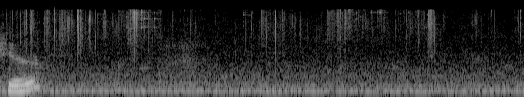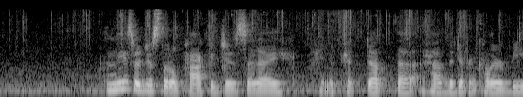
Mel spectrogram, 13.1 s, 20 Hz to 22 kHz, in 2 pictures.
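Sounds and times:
low steady hum: 0.0s - 13.0s
beads clicking and rattling: 0.1s - 13.0s.

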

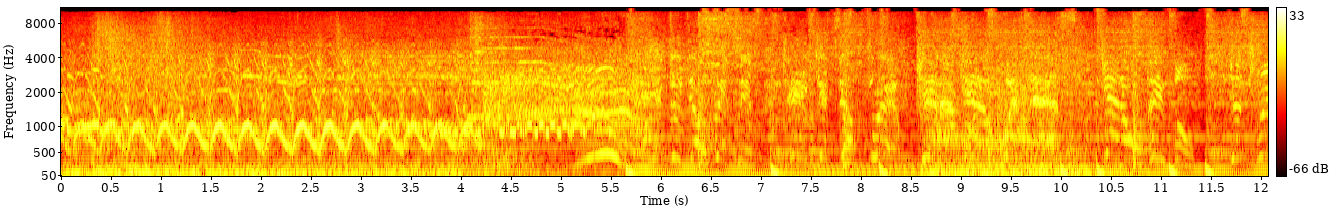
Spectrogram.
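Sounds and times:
siren yelping: 0.0s - 5.9s
low rumble: 8.6s - 10.9s.

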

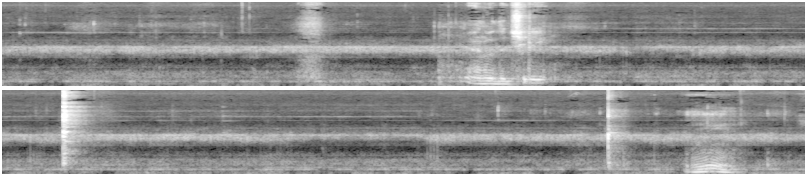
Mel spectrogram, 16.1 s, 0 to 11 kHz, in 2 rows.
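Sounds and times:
faint steady background hum: 0.0s - 16.0s
metal fork clinking on plate: 8.6s - 8.9s.

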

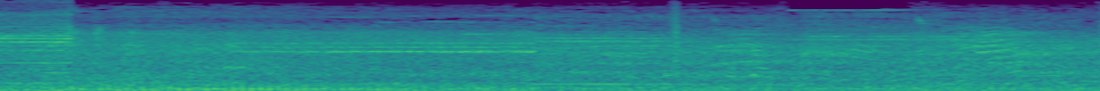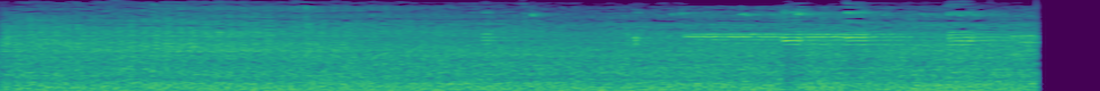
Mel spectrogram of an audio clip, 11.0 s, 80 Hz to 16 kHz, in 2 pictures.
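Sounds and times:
high-pitched vehicle horn: 0.0s - 0.4s
city street traffic: 0.0s - 10.8s.

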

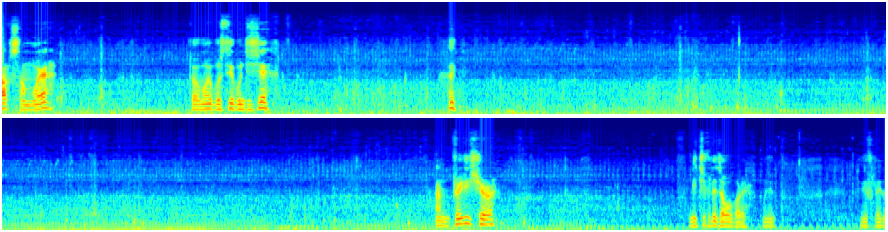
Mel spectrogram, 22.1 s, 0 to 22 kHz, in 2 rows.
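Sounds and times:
road noise: 0.0s - 22.0s
scooter engine running: 0.0s - 22.0s.

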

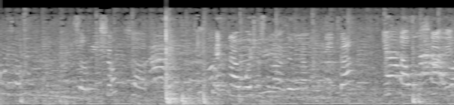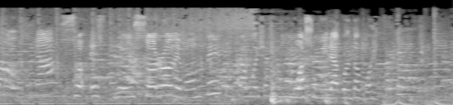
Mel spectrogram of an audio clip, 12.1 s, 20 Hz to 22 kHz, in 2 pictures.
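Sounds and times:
young children talking and calling out: 0.0s - 12.0s.

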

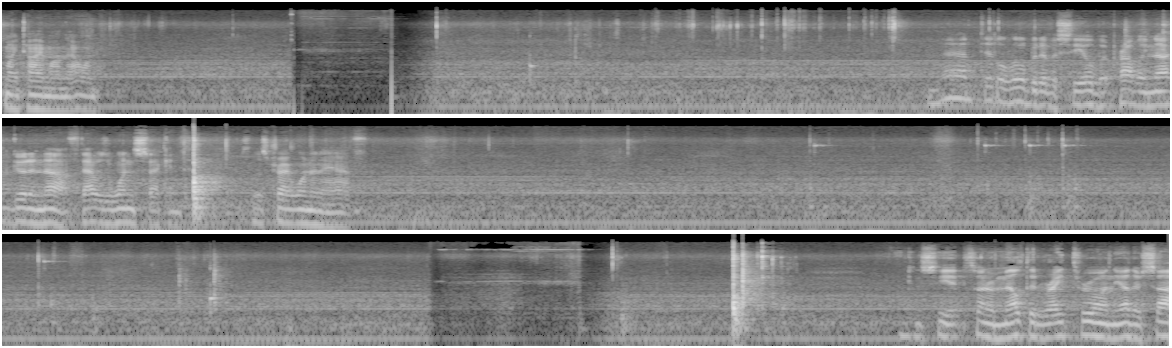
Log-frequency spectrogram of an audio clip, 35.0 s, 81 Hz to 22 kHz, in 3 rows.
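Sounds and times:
steady background hum: 0.0s - 35.0s.

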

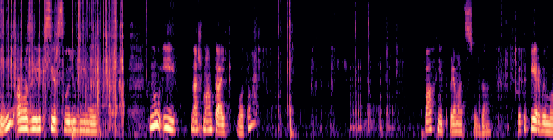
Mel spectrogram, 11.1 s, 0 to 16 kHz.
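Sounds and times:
packaging taps and rustles: 0.0s - 2.5s.

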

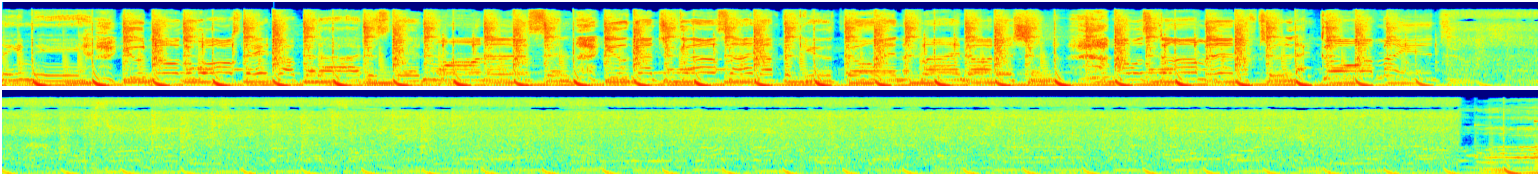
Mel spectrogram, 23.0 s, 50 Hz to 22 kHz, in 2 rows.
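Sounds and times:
electronic music kick drum beat: 0.2s - 23.0s
waterfall splashing over rocks: 10.9s - 22.5s.

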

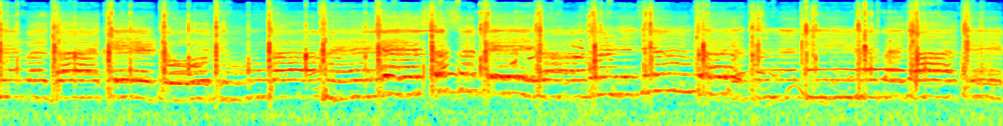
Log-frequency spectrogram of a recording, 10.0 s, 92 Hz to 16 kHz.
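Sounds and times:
hand claps: 0.0s - 10.0s
women singing folk song: 0.0s - 10.0s.

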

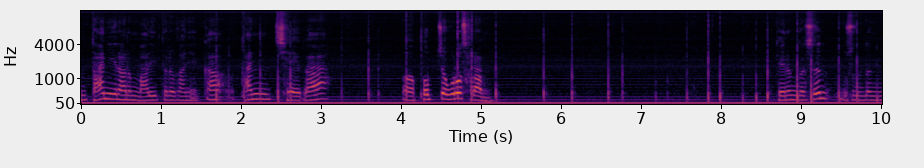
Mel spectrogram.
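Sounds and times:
electrical mains hum: 0.0s - 10.0s
chalk tapping and scraping on chalkboard: 1.2s - 10.0s.

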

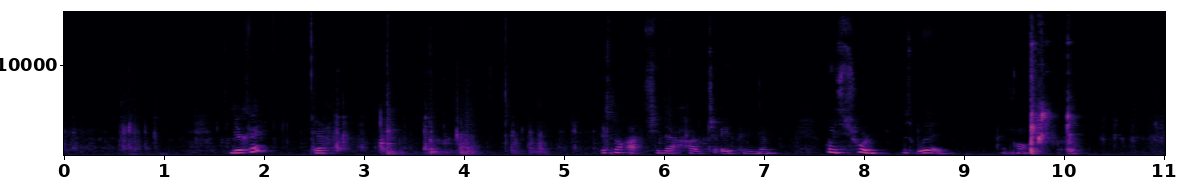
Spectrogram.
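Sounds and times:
girl speaking: 1.6s - 2.8s, 5.4s - 9.7s.

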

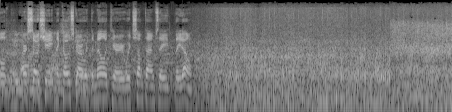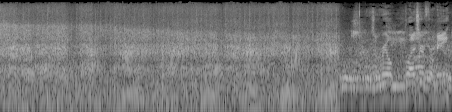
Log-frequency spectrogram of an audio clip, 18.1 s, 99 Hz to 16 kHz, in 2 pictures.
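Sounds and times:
helicopter lifting off: 0.0s - 18.0s.

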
